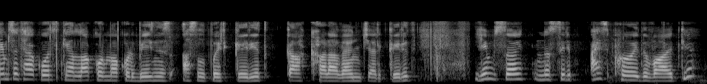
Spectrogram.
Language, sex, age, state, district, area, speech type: Kashmiri, male, 45-60, Jammu and Kashmir, Ganderbal, urban, spontaneous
